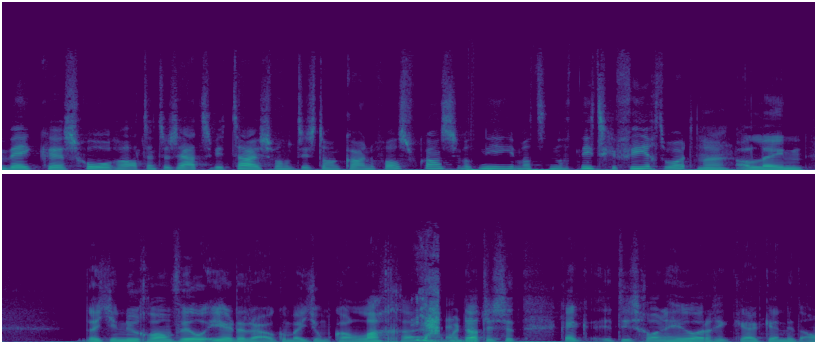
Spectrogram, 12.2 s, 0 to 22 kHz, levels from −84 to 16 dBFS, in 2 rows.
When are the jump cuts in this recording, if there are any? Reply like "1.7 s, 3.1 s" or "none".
5.5 s, 9.4 s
